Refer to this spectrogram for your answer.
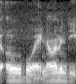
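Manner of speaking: ordinary talk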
